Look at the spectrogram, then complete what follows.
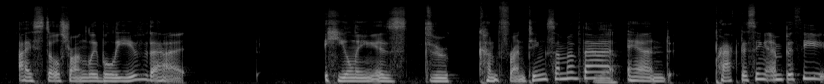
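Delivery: choked-up voice, words thick with emotion. Explaining a belief about healing through empathy, getting emotional. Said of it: "I'm getting emotional".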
